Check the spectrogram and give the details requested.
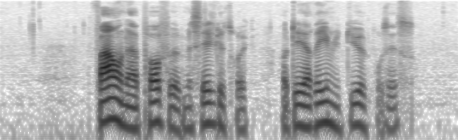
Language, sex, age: Danish, male, 22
